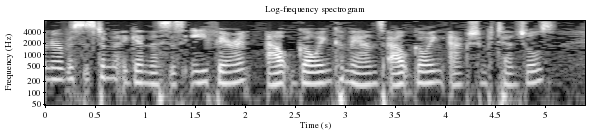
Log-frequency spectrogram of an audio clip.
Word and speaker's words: efferent: and enunciation so um I am going to say aent so you can distinguish between an incoming command versus eent or efferent which is an outgoing command so your incoming sensory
